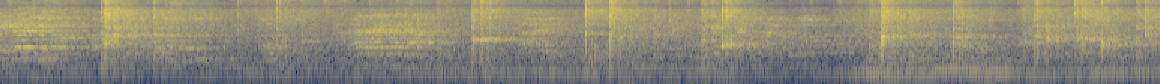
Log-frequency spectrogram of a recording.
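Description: Paddles smack a plastic ball back and forth with sharp pops.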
